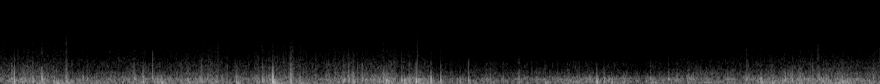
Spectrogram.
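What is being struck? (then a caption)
Fuzzy fabric microphone windscreen. Long red nails scratch a dome-shaped fuzzy fabric microphone cover while the other hand rests on it. The result is a dense, muffled, low rumbling rustle with little high end, dotted with brief soft ticks and scrapes throughout.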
